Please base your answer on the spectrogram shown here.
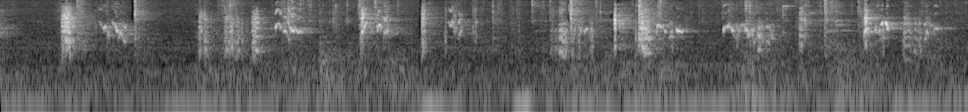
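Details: Pet budgerigars chirping and singing while playing together, a busy stream of short bright chirps and squeaky warbled notes overlapping in quick irregular bursts, with no other sounds.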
